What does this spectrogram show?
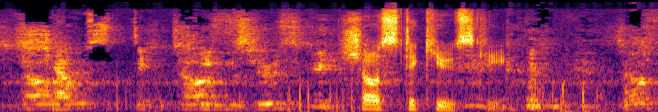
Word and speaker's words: Szostakiwkyj: I'm like, Yeah, the trick's not to pronounce the J or the Z.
